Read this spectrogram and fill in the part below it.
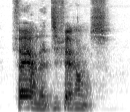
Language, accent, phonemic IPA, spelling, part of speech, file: French, Canada, /fɛʁ la di.fe.ʁɑ̃s/, faire la différence, verb, LL-Q150 (fra)-faire la différence.wav
- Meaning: 1. to tell the difference between, to distinguish 2. to make a difference, to make a big difference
